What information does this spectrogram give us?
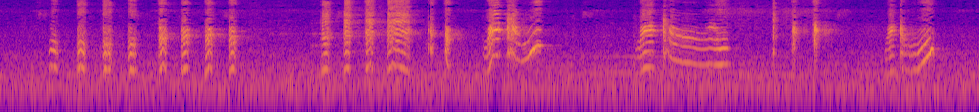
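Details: Pet parrot talking at home in India, chattering in a string of short high harmonic syllables and words with rising and falling inflections, in quick bursts separated by brief pauses, over a faint steady background hiss.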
